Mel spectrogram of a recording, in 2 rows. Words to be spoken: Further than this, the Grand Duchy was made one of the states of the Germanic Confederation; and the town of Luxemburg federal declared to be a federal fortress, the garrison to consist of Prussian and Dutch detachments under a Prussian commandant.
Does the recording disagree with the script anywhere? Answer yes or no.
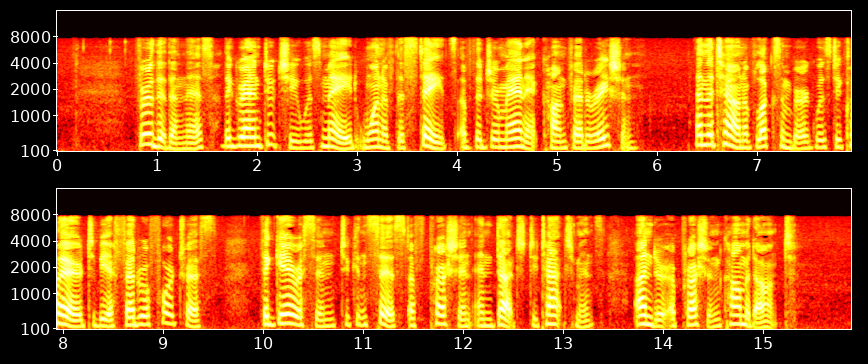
yes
